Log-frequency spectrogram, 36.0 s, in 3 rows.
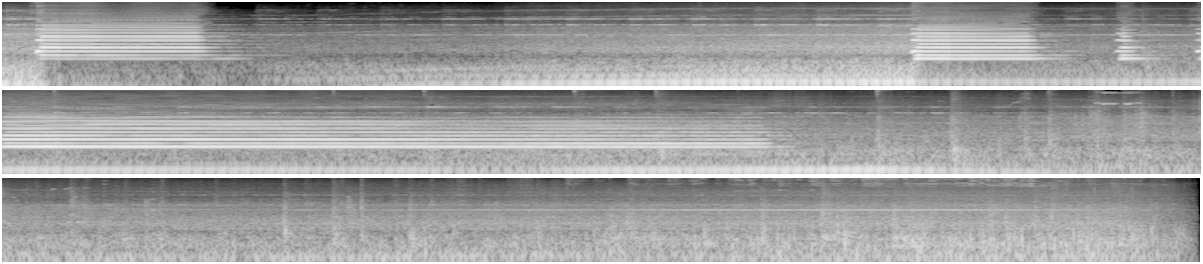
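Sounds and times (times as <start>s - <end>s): locomotive air horn chord: 0.4s - 2.6s, 9.1s - 20.0s
locomotive engine rumble: 4.4s - 35.9s
thin wheel squeal: 22.2s - 23.7s.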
